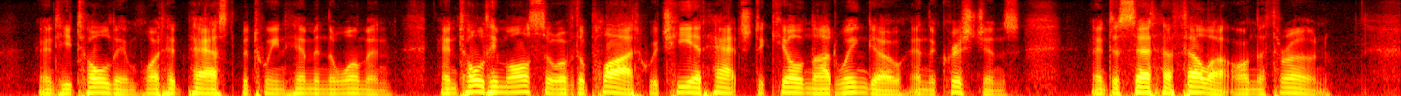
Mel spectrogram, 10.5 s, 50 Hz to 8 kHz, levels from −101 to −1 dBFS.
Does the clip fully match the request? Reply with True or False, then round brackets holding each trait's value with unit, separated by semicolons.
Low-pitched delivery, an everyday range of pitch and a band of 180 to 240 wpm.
True (105 Hz; 3.9 semitones; 205 wpm)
